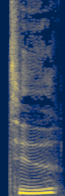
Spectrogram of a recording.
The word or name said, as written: tide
